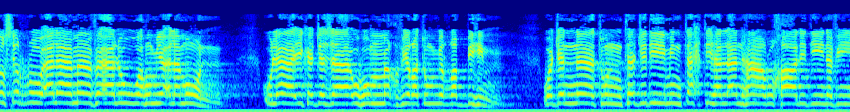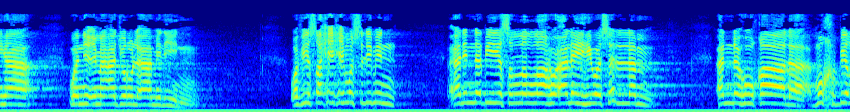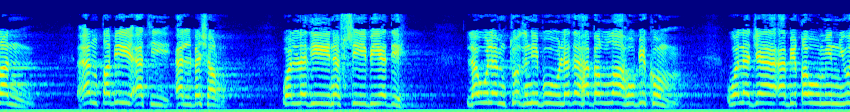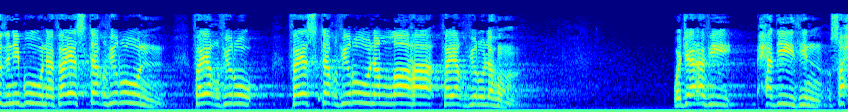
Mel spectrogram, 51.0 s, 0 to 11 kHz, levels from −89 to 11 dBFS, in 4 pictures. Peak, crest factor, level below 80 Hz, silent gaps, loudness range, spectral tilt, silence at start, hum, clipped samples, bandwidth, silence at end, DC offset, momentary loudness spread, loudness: -8 dBFS; 20 dB; -44 dBFS; none; 4 LU; -1.5 dB/octave; 0 s; none; under 0.1%; 7.4 kHz; 0 s; under 0.1%; 10 LU; -25 LUFS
